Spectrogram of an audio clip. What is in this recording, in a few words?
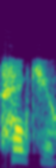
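thankful, jungle female; vo; agents; Source Model Packs; Counter Strike Model Pack; CS2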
